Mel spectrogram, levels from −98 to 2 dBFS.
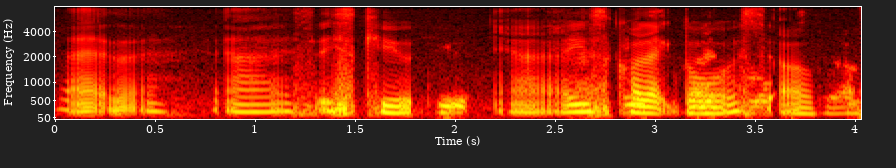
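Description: Speech, with a likely echo leak from a far-end echo canceller returning delayed voice copies: faint at 0.59–0.79 s (0.34 s late), near full level at 1.82–2.18, 2.48–2.97 and 3.19–4.03 s (0.26 s late).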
